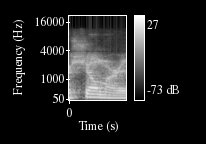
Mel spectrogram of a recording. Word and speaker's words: Schomer: represented by Schomer is it shomer is that correct uh yes uh Mr chair shomar is is how you pronounce my last name yeah he's at uh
